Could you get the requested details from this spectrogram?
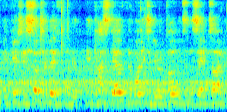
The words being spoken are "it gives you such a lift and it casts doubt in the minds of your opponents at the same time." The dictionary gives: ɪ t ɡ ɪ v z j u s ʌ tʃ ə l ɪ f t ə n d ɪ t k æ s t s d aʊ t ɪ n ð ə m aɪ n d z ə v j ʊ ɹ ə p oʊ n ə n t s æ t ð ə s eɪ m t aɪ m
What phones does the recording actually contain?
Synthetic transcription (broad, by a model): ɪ t ɡ ɪ v z j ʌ s ʌ tʃ ə l ɪ f t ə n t ɪ t k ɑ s s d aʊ ɪ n ð ə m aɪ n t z ə v j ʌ ɹ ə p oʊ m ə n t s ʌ t ð ə s eɪ m t aɪ m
